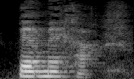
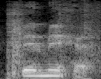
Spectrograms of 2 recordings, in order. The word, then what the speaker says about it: Bermeja: Bermeja. – Bermeja, yes.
